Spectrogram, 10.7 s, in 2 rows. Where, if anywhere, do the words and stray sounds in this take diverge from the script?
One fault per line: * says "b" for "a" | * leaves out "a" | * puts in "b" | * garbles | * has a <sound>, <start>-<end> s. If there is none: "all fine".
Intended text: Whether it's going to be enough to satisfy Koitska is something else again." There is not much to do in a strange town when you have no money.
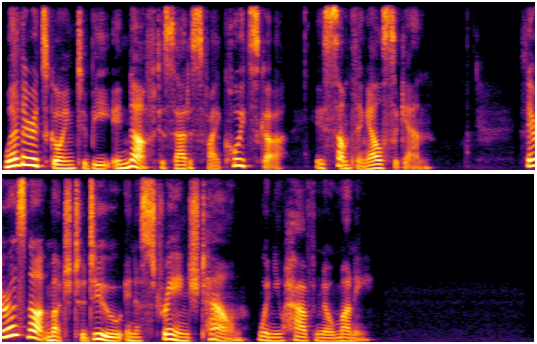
all fine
